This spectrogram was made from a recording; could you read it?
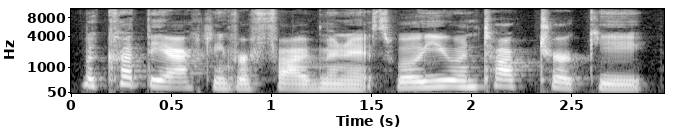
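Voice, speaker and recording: A woman's voice: fairly low pitch, expressive, brisk, lightly acted. A woman doing a sneering, scheming male convict. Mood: mocking. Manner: sneering, then ingratiating. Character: mocking, scheming male death row inmate.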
